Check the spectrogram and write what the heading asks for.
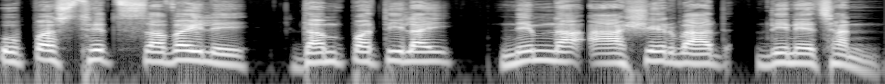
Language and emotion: Nepali, neutral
